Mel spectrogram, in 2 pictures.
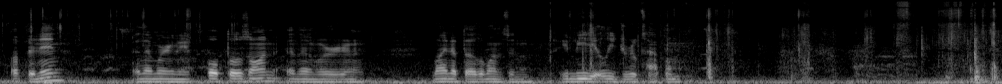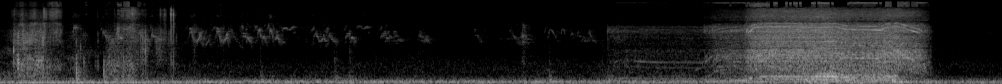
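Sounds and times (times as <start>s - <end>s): power drill whining: 16.1s - 19.4s.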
